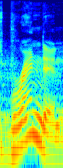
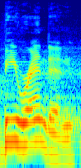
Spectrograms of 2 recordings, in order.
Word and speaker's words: Brendan: my name's Brendan. It's not B. Rendon."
